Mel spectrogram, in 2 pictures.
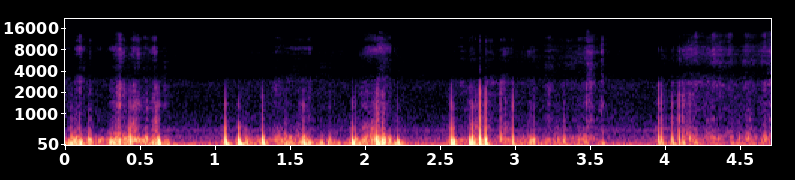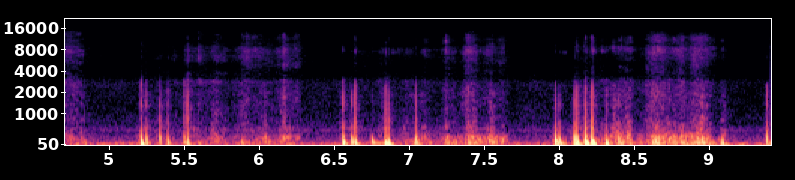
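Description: Long painted nails and fingertips rapidly tap and scratch a flat, solid, hand-sized grey textured EVA foam workout pad shaped like a heart. The result is a quick, uneven patter of dull, low, muffled thuds with almost no ring, broken up by soft scratchy rustles and faint bright hiss.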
